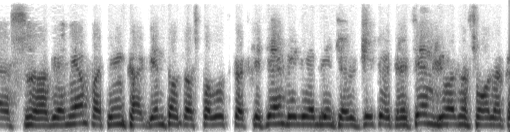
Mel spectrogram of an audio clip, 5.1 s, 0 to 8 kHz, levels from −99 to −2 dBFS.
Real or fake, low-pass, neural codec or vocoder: real; 7.2 kHz; none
